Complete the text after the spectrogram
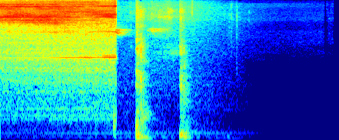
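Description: A power tool is set down with a couple of dull knocks.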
